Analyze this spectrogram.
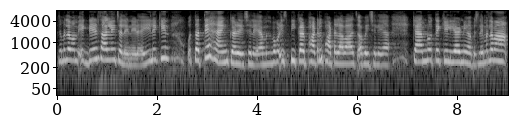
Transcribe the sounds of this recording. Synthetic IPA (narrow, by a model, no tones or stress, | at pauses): d͡ʒemət̪ləbɦəmek̚ɖeɽsalnət͡ʃəleneɾəɦilekinot̪ət̪ːeɦɛ̃ŋɡkəɾɛt͡ʃʰəlejamət̪ləbokəɾispikəɾpʰaʈəlpʰaʈəlaʋazəbɛt͡ʃʰəlɛjakɛmɾot̪ekeliəɾnɛəbɛt͡ʃʰəlimət̪ləbã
